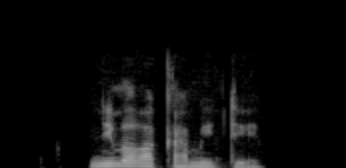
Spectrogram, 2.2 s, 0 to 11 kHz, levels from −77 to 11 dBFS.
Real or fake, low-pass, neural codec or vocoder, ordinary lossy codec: fake; 9.9 kHz; vocoder, 44.1 kHz, 128 mel bands, Pupu-Vocoder; none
